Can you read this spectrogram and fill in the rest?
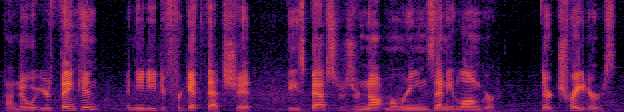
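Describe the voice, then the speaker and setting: Man acting a gruff, commanding Marine officer. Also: on the high side, moderate pace, fairly bright tone, faint music behind, lightly acted. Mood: hard warning. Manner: barking, commanding, blunt. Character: gruff, profane male Marine commander briefing his squad.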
